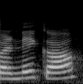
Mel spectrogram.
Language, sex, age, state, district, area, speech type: Urdu, female, 18-30, Bihar, Gaya, rural, spontaneous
